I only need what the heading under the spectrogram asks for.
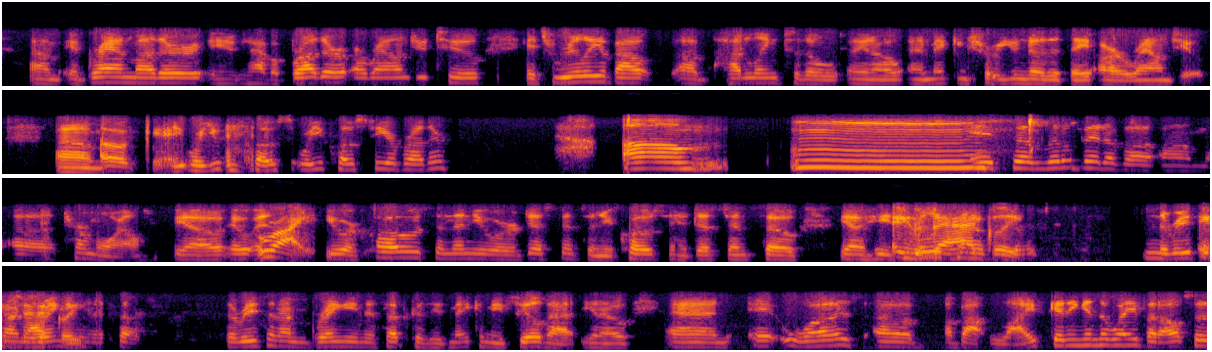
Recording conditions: phone line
